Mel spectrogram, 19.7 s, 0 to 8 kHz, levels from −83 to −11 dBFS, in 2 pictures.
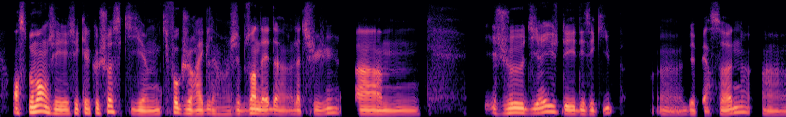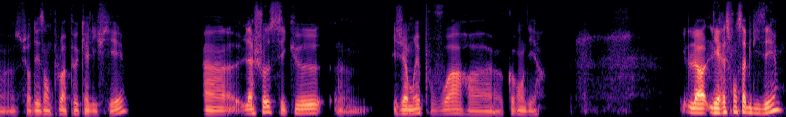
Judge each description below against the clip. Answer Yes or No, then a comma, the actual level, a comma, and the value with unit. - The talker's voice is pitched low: Yes, very low, 95 Hz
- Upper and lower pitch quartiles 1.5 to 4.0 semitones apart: No, average, 4.7 semitones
